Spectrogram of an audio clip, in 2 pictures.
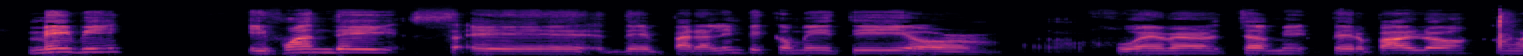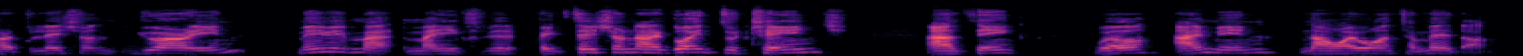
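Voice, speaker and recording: A man with a Peruvian accent speaks at a fairly slow pace, high in pitch, with ordinary pitch variation and a bright, sharp tone. The sound is dry and close, with no echo. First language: Spanish. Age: 30s. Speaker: para-athlete. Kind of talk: interview. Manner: halting.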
